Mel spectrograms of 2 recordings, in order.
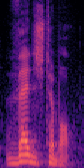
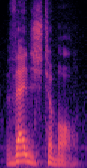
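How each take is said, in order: Both takes have the same delivery.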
